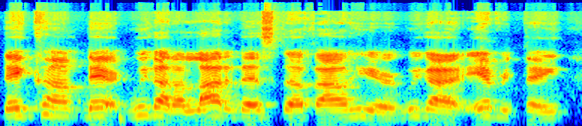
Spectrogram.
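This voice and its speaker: A woman's voice: medium pitch, steady tone, normal speed, fairly bright tone, low-quality recording. A woman hosting a livestream in casual chat, rambling and acting out what people said. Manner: chatty, rambling, acts out quotes. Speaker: livestream host. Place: desert home.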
